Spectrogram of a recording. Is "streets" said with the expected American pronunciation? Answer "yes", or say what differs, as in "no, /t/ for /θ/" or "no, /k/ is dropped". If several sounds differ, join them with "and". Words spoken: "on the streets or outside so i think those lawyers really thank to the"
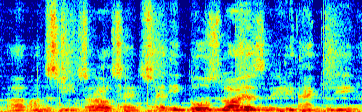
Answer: no, /ɹ/ is dropped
